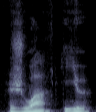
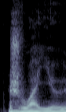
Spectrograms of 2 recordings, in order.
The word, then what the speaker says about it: joyeux: In French, it's e, exactly the same sound as in the word for I in French. Je suis, je veux, je pense. So you say je, and you replace the j sound with a y sound. Je, you say ye instead. Ye.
